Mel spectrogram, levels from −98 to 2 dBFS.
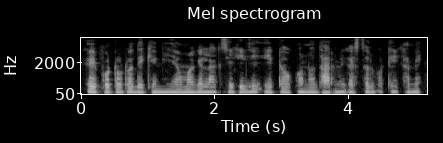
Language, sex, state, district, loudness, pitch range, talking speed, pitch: Bengali, male, West Bengal, Purulia, -36 LUFS, 135-140 Hz, 175 wpm, 135 Hz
